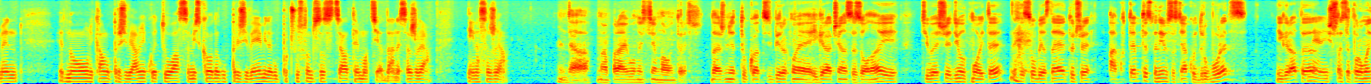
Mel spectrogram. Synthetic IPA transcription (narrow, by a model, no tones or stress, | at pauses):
mɛn | ɛ̰d̪nɔunikalˠnopɾɛʒivjavɐnɛkoɛt̪ʊasːəmiskəlˠd̪ɐɡopɾɛʒivɛːmid̪ɐɡopot͡ʃust̪vɐmsəst̪sʲjalˠɐt̪əɛmɔt̪sijə̰d̪a̰nɛ̰səʒɐlʲavɐm | ḭnɛsɐʒɐlʲa̰vɐm | d̪a̰nɐpɾaviɡonɐist̪inəɛmnɔɡʊint̪ɛ̰ɾɛsno̥d̪aʒɛniɛt̪ukːoɡat̪ʊizbiɾəxmɛiɡɾat͡ʃɛnɐsɛzɔnəit̪ʲibɛʃɛːd̪inot̪mɔit̪ɛd̪ɐsɛobjɐsnʲɛɛt̪ʊt͡ʃɛ | ako̥t̪ɛp̚t̪ɛsmɛd̪imsɐsnʲakojd̪ɾuɡ̚boɾɛt̪s | iɡɾat̪ənɛniʃt̪ɛsɛpɾomɛn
